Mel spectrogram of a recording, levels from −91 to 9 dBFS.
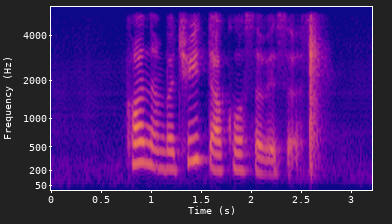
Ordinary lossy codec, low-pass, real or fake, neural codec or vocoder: none; 5.4 kHz; fake; codec, 24 kHz, 0.9 kbps, DualCodec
